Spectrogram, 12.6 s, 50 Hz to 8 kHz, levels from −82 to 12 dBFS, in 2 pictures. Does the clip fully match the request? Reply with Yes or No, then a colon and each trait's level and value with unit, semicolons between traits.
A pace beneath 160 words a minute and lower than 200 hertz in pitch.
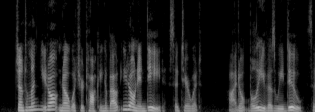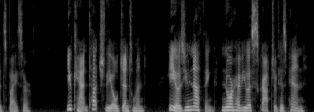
No: average, 185 wpm; medium, 185 Hz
